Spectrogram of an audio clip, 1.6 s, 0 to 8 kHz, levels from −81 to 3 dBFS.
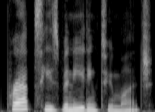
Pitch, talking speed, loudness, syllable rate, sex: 195 Hz, 230 wpm, -18 LUFS, 5.3 syllables/s, female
